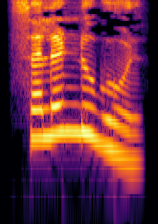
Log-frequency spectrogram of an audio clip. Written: ಸಲಂಡುಗೊಳ್

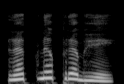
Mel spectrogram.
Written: ರತ್ನಪ್ರಭೆ

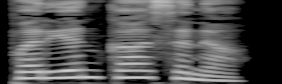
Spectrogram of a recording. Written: ಪರ್ಯಂಕಾಸನ

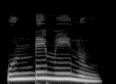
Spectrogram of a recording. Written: ಉಂಡೆಮೀನು

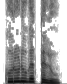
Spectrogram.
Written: ಕುರುಡುಗತ್ತಲು

